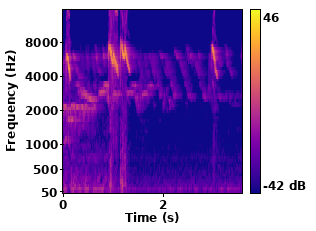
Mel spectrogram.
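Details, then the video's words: Buxtoni white-eye in vigorous song: bright, high descending chips in a close pair near the middle and single sharp notes at each end, over faint thin whistles. "Masteran Pleci Buxtoni Ngalas Buka Paruh"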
